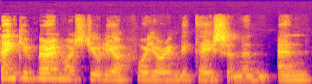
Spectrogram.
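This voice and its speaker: A woman with a Hungarian accent sounds somewhat breathy and uses ordinary pitch variation. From Hungary. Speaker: sleep advocate, wellness mentor, author. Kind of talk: interview.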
